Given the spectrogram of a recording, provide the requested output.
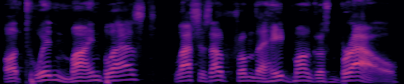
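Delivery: ordinary talk, nothing marked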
